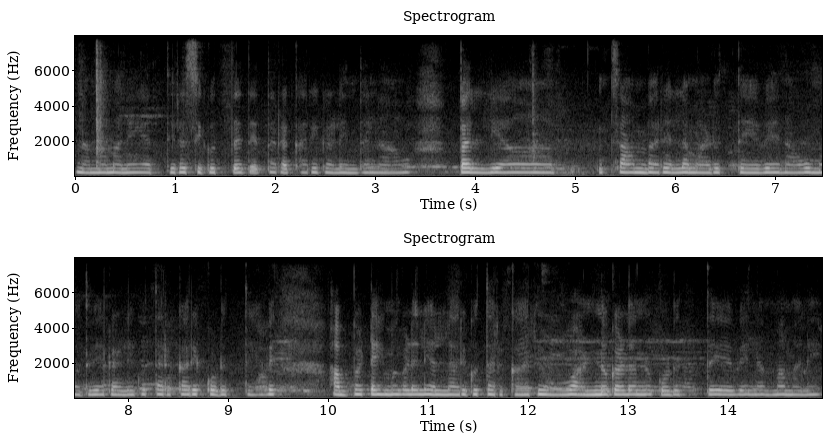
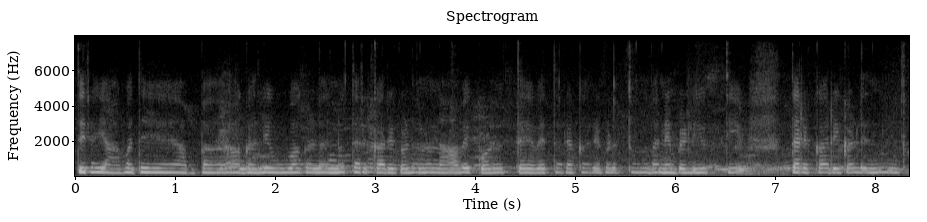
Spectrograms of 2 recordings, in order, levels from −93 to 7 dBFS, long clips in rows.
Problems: low volume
